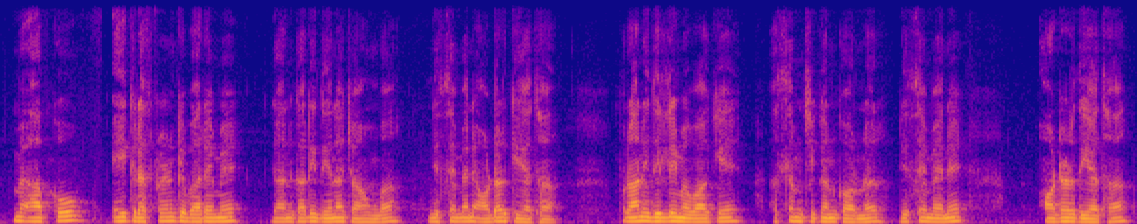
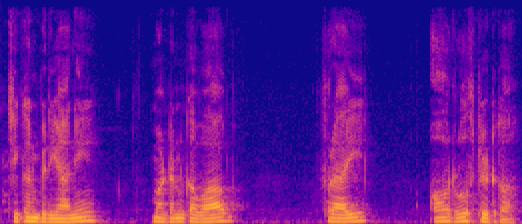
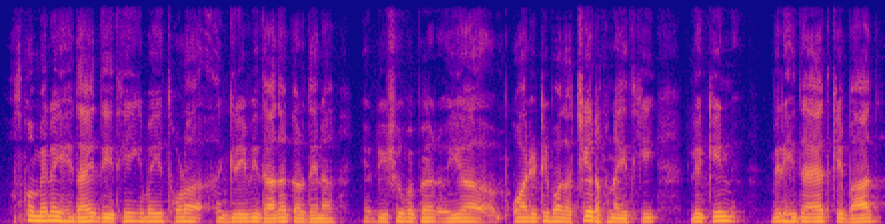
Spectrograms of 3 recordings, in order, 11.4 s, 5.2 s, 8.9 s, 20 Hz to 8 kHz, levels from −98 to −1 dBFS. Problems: none marked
